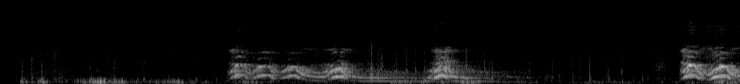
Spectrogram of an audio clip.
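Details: Central Asian Shepherd Dog, a female, voicing a wavering, moaning bark-howl with rippling pitch in two long bursts, then a third starting at the end; quiet rustling in between.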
